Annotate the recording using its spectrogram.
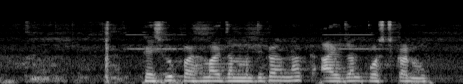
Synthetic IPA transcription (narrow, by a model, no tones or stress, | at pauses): pʰesbuk̚pɔɦʰɔmaɹd͡ʒʌnmɔnt̪ikɔɹɔnɔkajod͡zɔnposʈkɔɾũ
